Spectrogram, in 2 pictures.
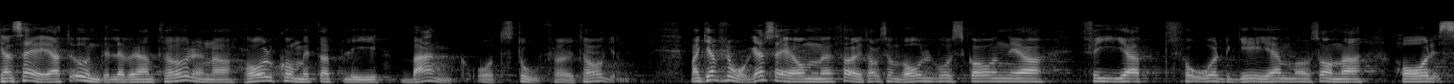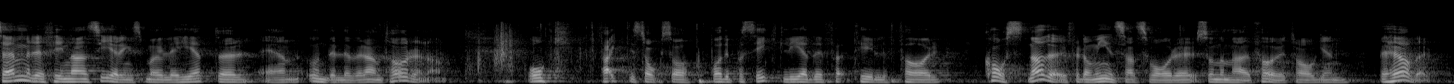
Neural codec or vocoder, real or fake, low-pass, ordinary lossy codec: none; real; none; none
